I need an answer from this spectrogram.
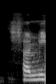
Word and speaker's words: Yamile: And what about you, Shamila? I'm saying your name wrong. I know I am. Jamila. Shamile.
